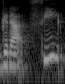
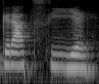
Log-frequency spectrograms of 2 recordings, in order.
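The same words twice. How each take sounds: First: The word ends without a final vowel. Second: The word ends with a clear e vowel. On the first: The speaker calls it wrong. "Not grazie" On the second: The speaker calls it right. "Make sure you pronounce that final E"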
